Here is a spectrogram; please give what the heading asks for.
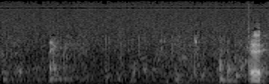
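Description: Quiet water sounds of a canoe being paddled, with a few soft, irregular splashes and drips, ending with a brief voiced sound.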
